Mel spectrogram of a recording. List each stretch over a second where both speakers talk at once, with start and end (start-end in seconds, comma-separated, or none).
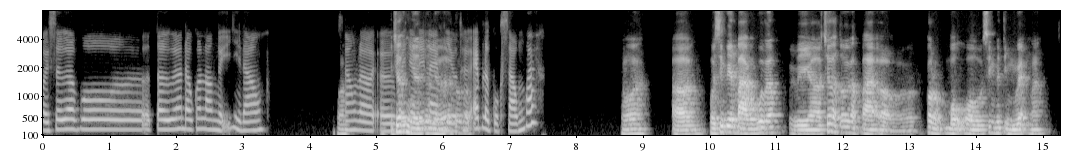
5.1-6.6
